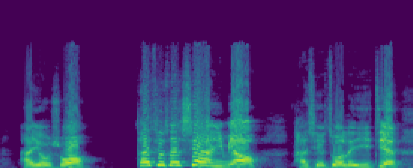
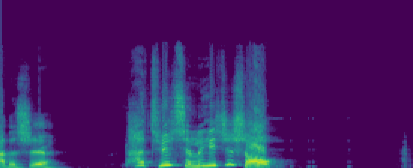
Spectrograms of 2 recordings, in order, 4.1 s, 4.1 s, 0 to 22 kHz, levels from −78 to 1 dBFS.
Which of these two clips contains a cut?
first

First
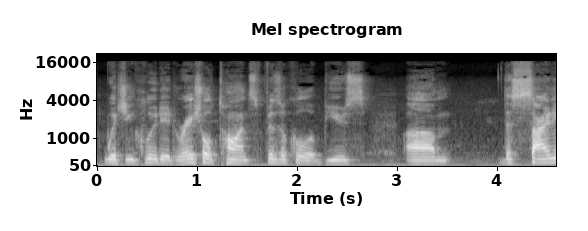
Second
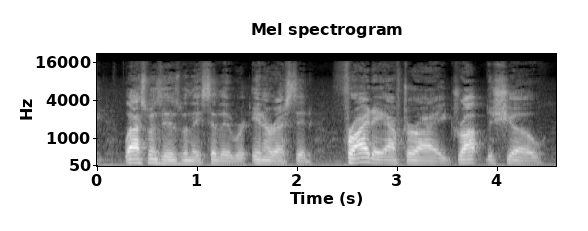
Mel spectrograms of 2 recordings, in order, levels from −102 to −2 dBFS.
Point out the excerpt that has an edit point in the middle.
first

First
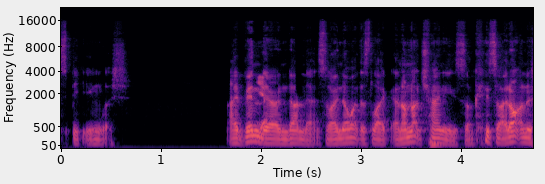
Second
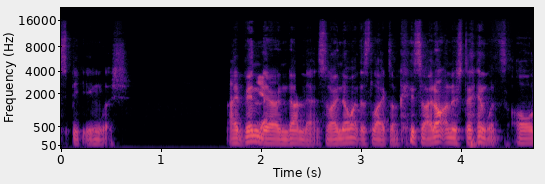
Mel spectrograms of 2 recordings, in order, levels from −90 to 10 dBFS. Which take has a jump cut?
second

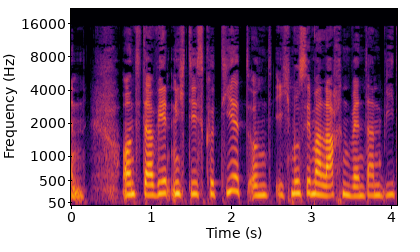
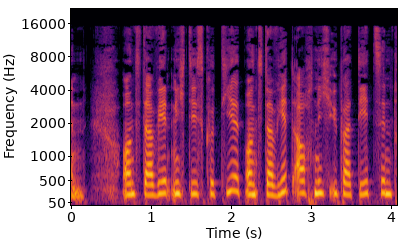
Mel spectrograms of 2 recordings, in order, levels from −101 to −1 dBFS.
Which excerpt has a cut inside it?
second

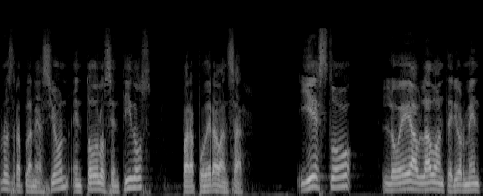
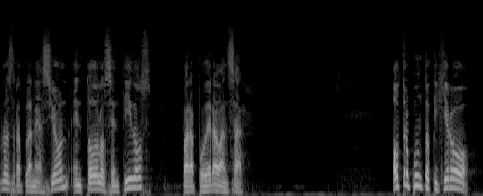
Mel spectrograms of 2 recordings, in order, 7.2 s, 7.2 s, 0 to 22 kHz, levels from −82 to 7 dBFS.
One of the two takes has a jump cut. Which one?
first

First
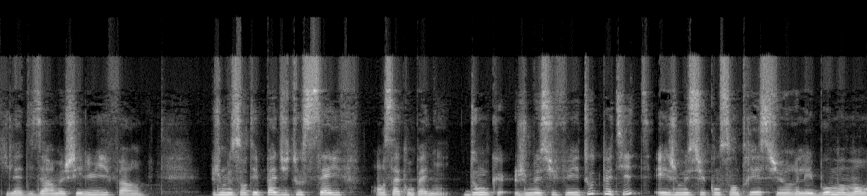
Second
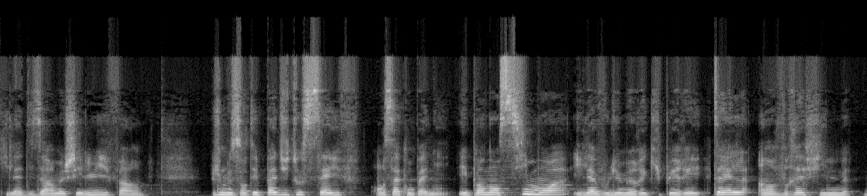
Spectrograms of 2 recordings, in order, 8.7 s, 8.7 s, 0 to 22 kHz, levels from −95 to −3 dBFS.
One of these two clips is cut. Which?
second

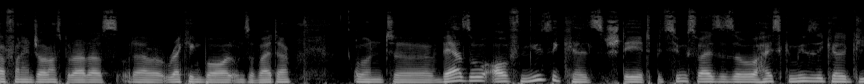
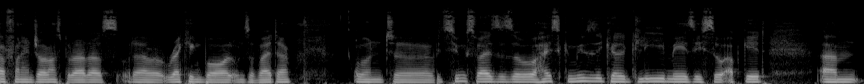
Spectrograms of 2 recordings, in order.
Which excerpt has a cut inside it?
second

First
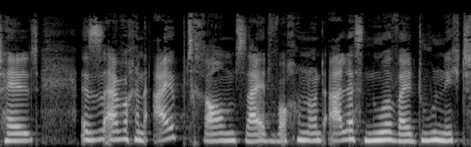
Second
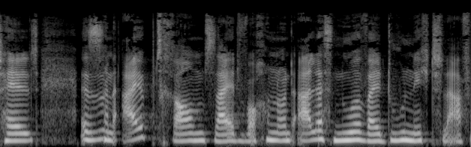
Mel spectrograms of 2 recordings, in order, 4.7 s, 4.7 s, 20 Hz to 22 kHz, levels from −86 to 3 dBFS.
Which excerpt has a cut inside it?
second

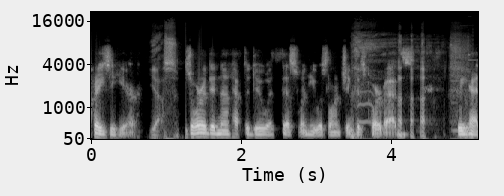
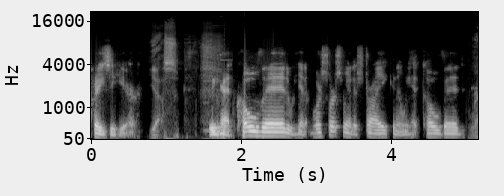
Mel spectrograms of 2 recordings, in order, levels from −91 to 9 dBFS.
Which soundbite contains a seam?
second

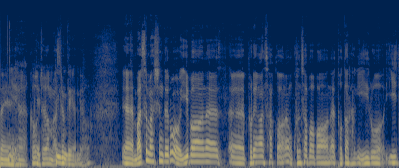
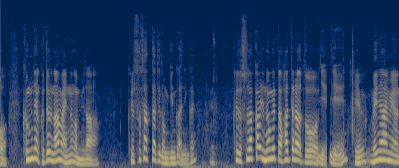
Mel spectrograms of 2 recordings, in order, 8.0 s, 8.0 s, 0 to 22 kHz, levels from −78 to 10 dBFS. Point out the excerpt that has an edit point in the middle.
second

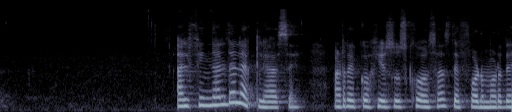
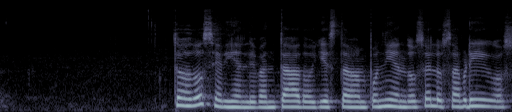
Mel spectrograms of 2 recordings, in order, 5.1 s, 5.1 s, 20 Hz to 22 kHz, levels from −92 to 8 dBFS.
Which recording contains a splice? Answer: second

